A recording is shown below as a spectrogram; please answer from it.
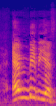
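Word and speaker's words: MBBS: एमबीबीएस। एमबीबीएस में ए का sound आ रहा है। एम को बोलते हैं हम इस तरह से।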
